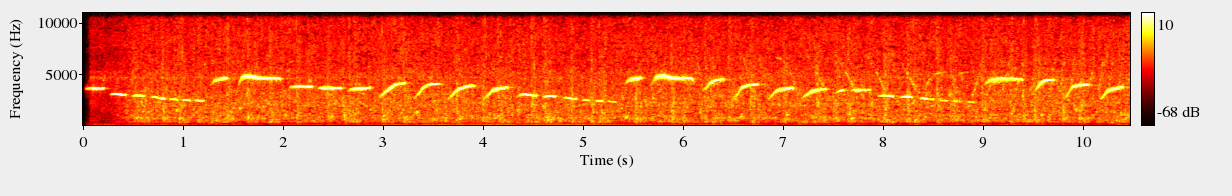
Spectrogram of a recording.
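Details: {'__skip__': True}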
